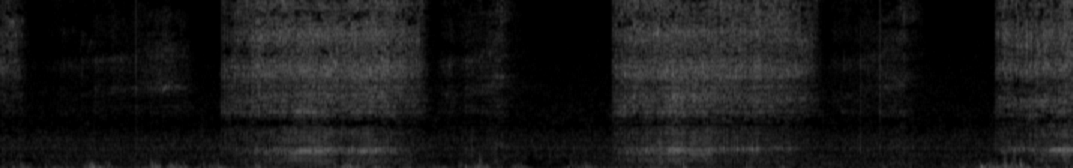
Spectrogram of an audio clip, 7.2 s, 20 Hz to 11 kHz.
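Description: Loud, rattling snores alternating with hissing breaths, irregular, roughly 12 breath cycles a minute.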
